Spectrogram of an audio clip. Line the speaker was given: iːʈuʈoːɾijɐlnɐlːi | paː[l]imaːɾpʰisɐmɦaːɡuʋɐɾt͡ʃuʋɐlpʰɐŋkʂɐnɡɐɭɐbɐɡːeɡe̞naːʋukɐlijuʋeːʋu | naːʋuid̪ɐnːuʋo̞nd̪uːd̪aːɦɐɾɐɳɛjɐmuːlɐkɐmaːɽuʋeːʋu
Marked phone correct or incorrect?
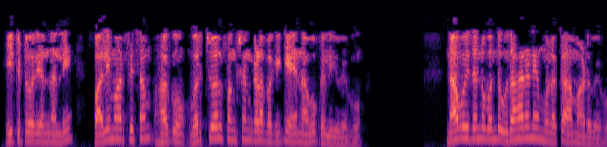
correct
